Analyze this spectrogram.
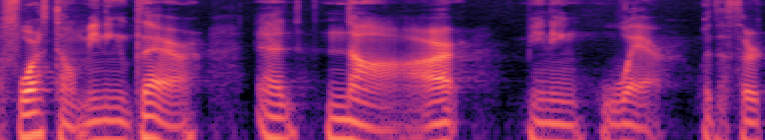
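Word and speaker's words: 哪儿: 哪儿, it's N-A, third tone, R, 哪儿.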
